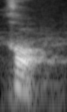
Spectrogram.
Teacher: Dan kho harus ada suara dengkur seperti orang mendengkur itu ya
